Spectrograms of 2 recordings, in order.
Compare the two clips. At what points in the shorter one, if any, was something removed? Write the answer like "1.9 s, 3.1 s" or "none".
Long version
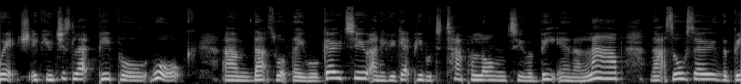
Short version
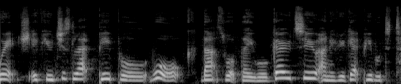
2.0 s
